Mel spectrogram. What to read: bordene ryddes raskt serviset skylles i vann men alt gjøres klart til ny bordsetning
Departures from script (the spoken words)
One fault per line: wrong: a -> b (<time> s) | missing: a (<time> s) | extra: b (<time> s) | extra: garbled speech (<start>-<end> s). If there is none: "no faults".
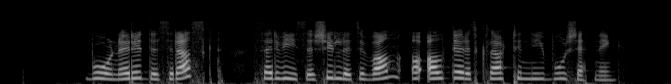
wrong: men -> og (4.2 s)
